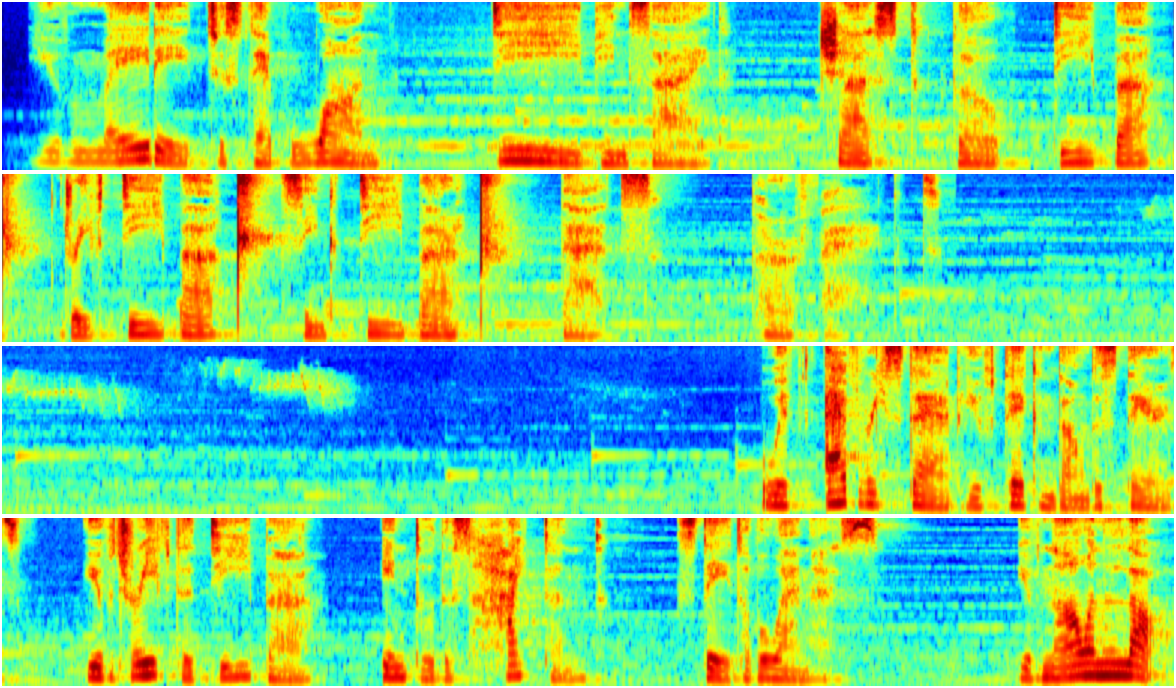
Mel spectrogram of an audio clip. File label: Self Love Hypnosis for Healing the Heart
